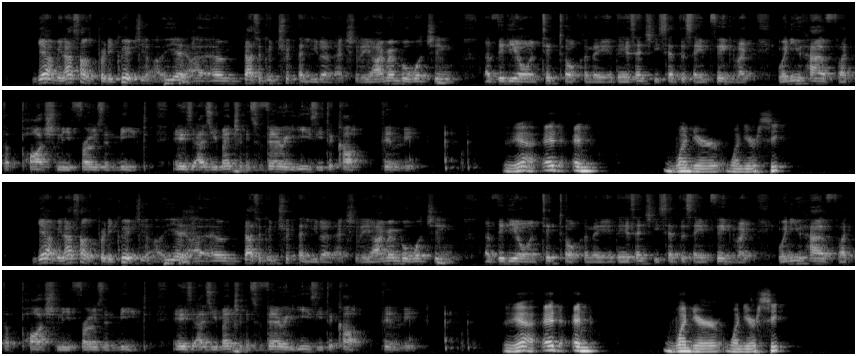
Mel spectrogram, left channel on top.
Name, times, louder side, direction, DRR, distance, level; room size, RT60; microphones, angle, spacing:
voice 1, 0.3-9.9 10.2-12.7, left 1 dB, 15° left, 1.9 m, -30 dB
voice 2, 13.5-14.5 15.2-16.3, right 3 dB, 40° right, 0.5 m, -20 dB
11.5 x 6.4 x 5.2 m
head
